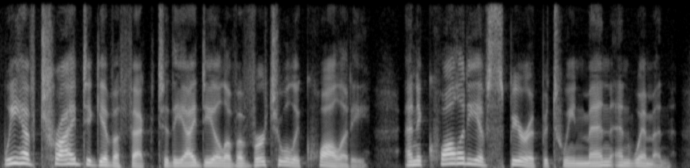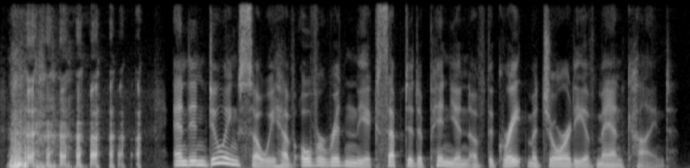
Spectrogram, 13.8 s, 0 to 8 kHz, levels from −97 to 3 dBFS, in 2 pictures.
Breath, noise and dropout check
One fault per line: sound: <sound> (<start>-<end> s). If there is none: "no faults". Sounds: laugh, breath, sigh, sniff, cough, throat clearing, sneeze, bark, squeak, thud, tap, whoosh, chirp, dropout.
sound: laugh (7.0-8.3 s)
